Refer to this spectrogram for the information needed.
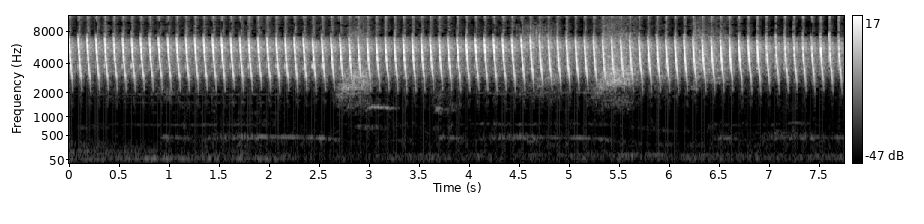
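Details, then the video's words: A mountain prinia (ciblek gunung), in a tutor recording, delivers a long, high, buzzy trill of rapid, evenly spaced pulses without a break, with faint lower whistles from another bird underneath. "Ciblek gunung ngebren panjang"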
